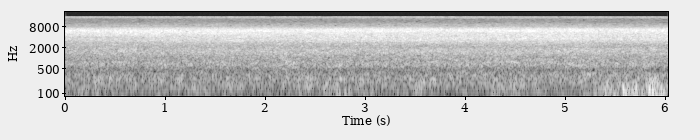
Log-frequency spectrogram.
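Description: Waterfall plunging into a pool, a steady rushing hiss. In the last moments, low gusts of wind buffet the microphone.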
